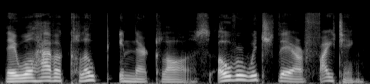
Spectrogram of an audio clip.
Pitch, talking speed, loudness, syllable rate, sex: 145 Hz, 210 wpm, -18 LUFS, 4.8 syllables/s, male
